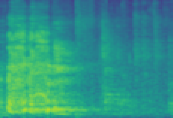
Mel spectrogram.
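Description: A man coughs once into his hand, clearing his throat: a loud cough lasting about a second, starting abruptly at the start.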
